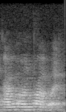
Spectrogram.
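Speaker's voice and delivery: plain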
